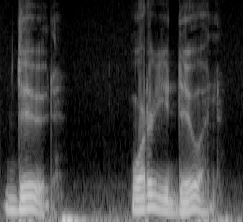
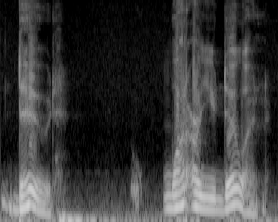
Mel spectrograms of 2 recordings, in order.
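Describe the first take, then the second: First: It is said in a calmer, less urgent voice. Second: It is said in a panicked, urgent voice.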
